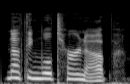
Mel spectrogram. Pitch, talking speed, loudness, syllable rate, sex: 240 Hz, 185 wpm, -14 LUFS, 4.3 syllables/s, female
